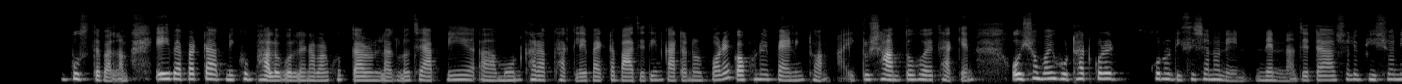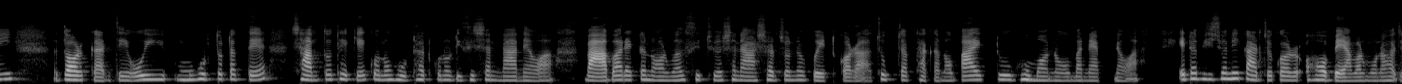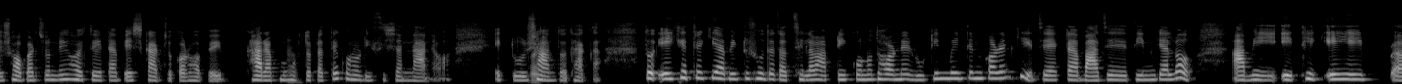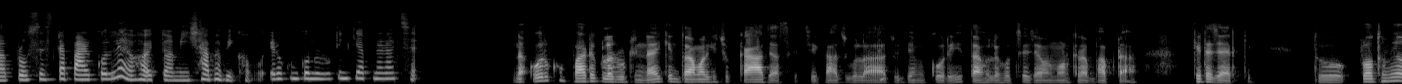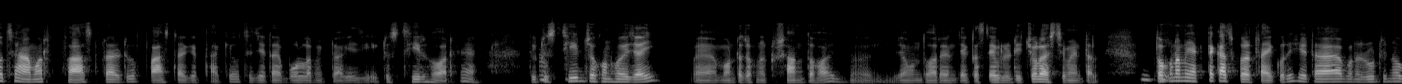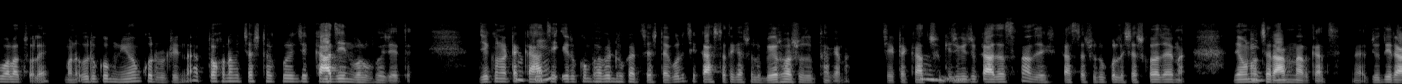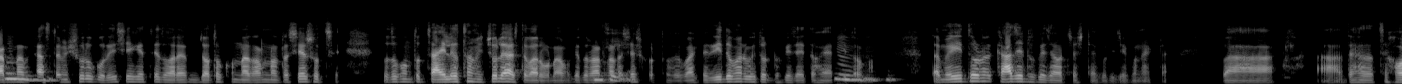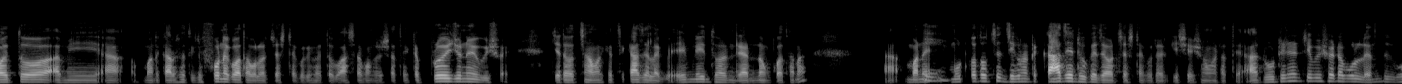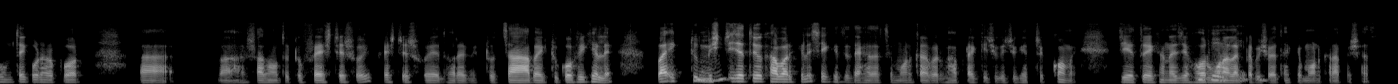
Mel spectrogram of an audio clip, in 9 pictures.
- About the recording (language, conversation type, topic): Bengali, podcast, খারাপ দিনের পর আপনি কীভাবে নিজেকে শান্ত করেন?
- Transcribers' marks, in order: in English: "প্যানিকড"; in English: "পার্টিকুলার"; in English: "স্ট্যাবিলিটি"; in English: "ইনভলভ"; sniff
